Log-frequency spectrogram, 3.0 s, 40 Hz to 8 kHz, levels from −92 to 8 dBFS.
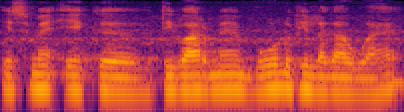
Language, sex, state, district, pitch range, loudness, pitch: Hindi, male, Jharkhand, Deoghar, 110-120 Hz, -20 LUFS, 115 Hz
